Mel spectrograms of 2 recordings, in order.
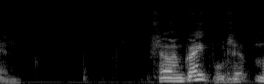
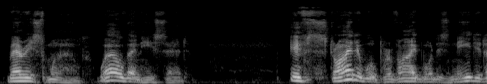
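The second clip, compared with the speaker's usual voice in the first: louder, lively reading of a tale; story narration with voiced characters; 7 semitones higher, 9 dB louder than usual. A narrator's reading. Fireside reader to his listeners, animated storytelling. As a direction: read the tale aloud with gusto. Reading Tolkien aloud, hobbits and Aragorn.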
